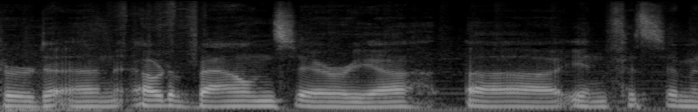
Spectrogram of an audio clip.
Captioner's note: voiceover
